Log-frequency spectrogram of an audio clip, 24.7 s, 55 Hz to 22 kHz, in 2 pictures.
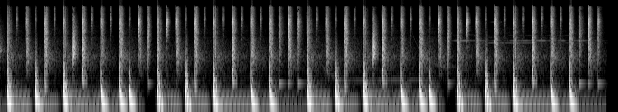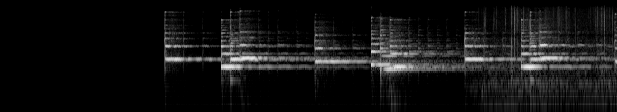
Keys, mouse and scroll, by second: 4.6 click, 4.9 r, 5.5 click, 5.6 r, 6.3 click, 6.5 r, 7.7 click, 7.9-11.2 typing, 8.5 click, 9.2 click, 9.7 click, 10.4 click, 11.0 click, 12.2 click, 12.3 r, 12.8 click, 13.0 r, 13.9 click, 14.1 r, 14.6 click, 14.8 r, 16.4 click, 16.6 r, 17.1 click, 17.2 ctrl+r, 17.9 ctrl+click, 18.0 r, 18.8 click, 19.0 r, 19.5 click, 19.6 r, 20.6 click, 20.8 r, 21.6 click, 21.7 r.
